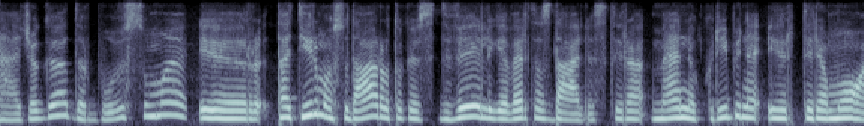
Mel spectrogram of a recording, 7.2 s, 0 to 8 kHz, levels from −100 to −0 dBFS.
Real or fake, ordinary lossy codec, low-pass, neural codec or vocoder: fake; Opus, 24 kbps; 7.2 kHz; vocoder, 44.1 kHz, 128 mel bands every 512 samples, BigVGAN v2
